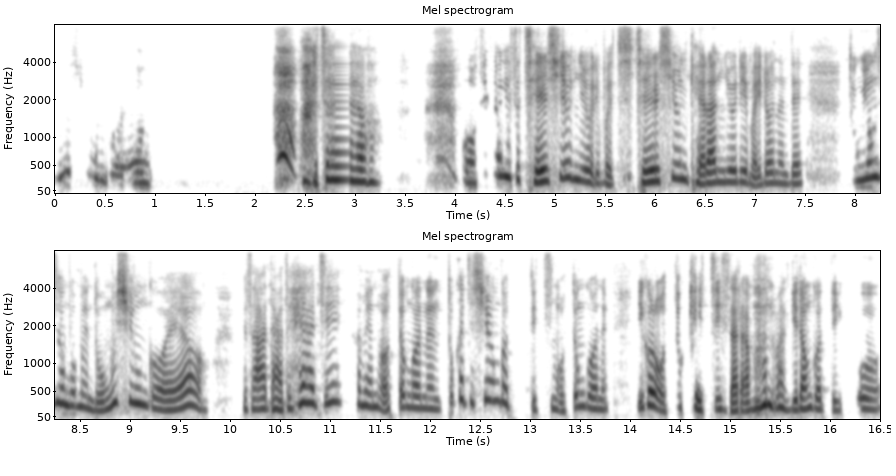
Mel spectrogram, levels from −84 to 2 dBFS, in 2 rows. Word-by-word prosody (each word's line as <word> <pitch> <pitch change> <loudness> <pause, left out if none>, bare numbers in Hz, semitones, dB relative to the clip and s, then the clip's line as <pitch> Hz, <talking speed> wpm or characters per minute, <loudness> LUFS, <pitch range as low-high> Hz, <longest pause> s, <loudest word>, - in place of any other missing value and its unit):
너무 305 +7 -6
쉬운 275 - -12
거에요. 170 +3 -6 1.2
맞아요. 225 - +4 0.8
어 190 -2 -3
세상에서 300 -6 0
제일 205 -1 +6
쉬운 275 +1 0
요리, 200 -5 0
뭐 170 -3 -4
치 290 - -8
제일 205 +1 +5
쉬운 255 +3 -2
계란 195 0 +1
요리 205 -1 0
막 145 - -3
이러는데 175 +1 -4 0.5
동영상 275 +4 +2
보면 230 -6 -2
너무 165 - 0
쉬운 290 -3 +2
거예요. 190 +1 0 0.3
그래서 180 0 -6
'아 185 +1 +1
나도 185 +1 -1
해야지.' 295 +3 0
하면 240 -4 -2
어떤 215 - -4
거는 195 -3 -3
똑같이 355 -5 -4
쉬운 340 +4 -3
것도 295 -4 -3 0.2
있지만 195 -10 -8
어떤 215 +9 -5
거는 190 -4 -3 0.3
'이걸 250 -2 +5
어떻게 210 -3 -2
했지 175 +1 -2
이 - - -1
사람은?' 165 - +3
막 205 -5 -1
이런 185 +4 +2
것도 180 -3 -3
있고. 175 +2 -6
210 Hz, 345 characters per minute, -23 LUFS, 180-260 Hz, 1.2 s, 제일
